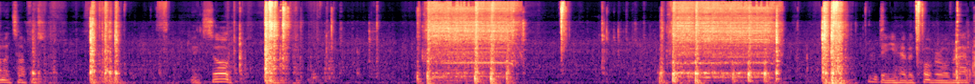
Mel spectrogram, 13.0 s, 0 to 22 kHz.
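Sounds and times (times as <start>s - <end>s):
small electric motor whirring: 5.6s - 7.0s, 8.9s - 10.5s.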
